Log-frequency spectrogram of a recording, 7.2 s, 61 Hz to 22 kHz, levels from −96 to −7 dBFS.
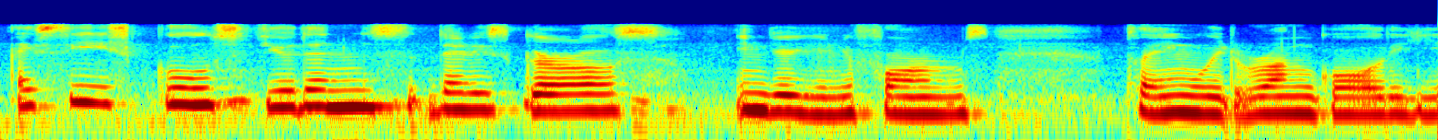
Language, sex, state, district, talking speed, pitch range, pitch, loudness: English, female, Nagaland, Dimapur, 110 wpm, 190-250 Hz, 210 Hz, -13 LUFS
